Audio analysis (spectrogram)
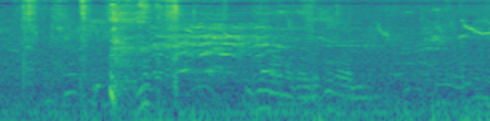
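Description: Chickens cluck and call repeatedly outdoors at Faunia zoo in Madrid, with a person talking over them and a steady low background rumble.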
